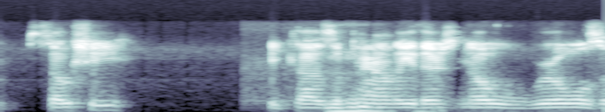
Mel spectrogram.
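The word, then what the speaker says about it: Xochitl: Her name is pronounced Sochi, because apparently there's no rules about what sounds letters make anymore. So it's pronounced Sochi Gomez, I believe.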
